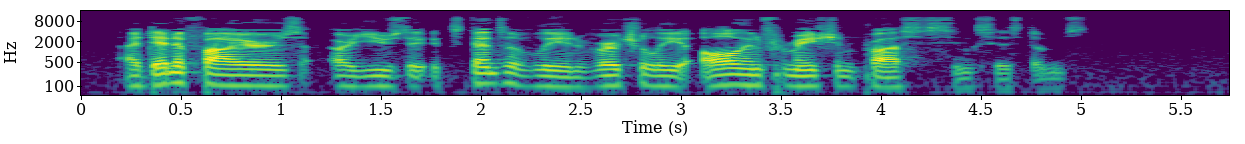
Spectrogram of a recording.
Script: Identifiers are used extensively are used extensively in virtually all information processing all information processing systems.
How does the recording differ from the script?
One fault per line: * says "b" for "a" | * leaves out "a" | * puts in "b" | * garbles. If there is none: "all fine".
* leaves out "are used extensively"
* leaves out "all information processing"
